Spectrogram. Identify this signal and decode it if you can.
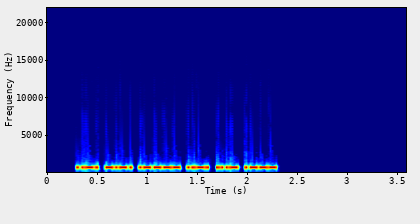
Morse code, heard as a keyed tone, about 52 wpm, 700 Hz. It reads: FC1FVJ
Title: DXCC-100 Call Signs - 6 Characters - Repeated 2x - 50wpm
